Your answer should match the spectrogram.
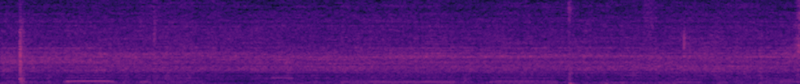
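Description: Quiet room with faint background music: a few soft held notes. A light click comes just after the start and another a little before six seconds.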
